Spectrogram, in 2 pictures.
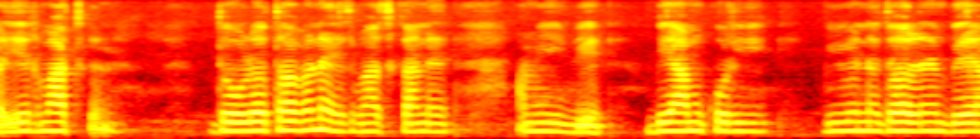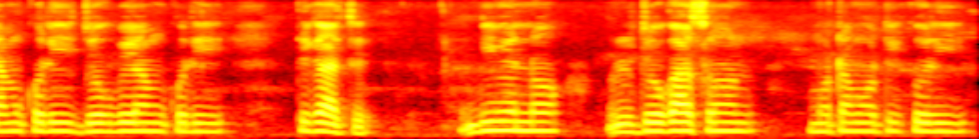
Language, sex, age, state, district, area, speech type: Bengali, female, 60+, West Bengal, Darjeeling, rural, spontaneous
